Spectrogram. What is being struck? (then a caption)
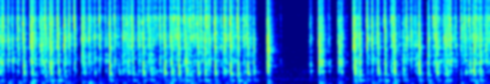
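Plastic mechanical keyboard. Both hands type rapidly with their fingertips on a black plastic mechanical keyboard with blue backlight, making a dense stream of crisp, bright clacks. The typing breaks off for a moment of near silence just after the halfway point, then a few scattered keystrokes lead back into steady fast typing.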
